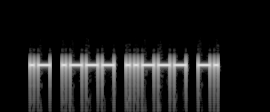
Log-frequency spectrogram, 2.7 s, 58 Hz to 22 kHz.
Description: Morse code, heard as a keyed tone, about 28 wpm, 700 Hz. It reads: AJ2N
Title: USA Call Signs - 4 Characters - 4x Character Spacing - 30wpm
